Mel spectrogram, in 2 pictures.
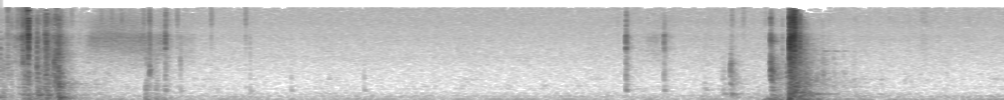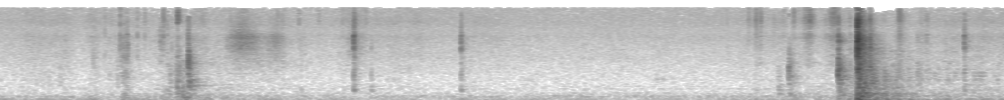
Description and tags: refrigerator door opening and closing
Opening and closing a fridge door.
refrigerator, close, closing, door, fridge, open, kitchen, hum, appliance, refrigerator-door, opening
